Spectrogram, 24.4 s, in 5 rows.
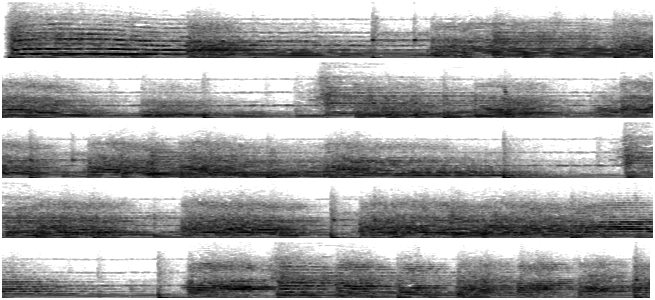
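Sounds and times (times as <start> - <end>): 
phonk guitar loops: 0.0 - 24.3.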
